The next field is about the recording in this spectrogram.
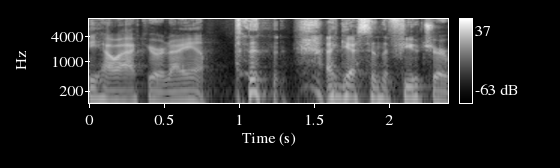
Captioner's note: chuckles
